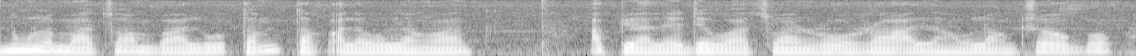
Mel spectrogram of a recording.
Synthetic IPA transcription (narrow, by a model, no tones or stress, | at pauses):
n̥uŋlamat͡sʰwanbaːlut̪ɐmt̪ak̚ʔə̰lawlɐŋa | ʔapialɛdɛwat͡sʰwanrɔɾaʔə̰laŋwlaŋʈ͡ʂʰɛwbɔk̚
